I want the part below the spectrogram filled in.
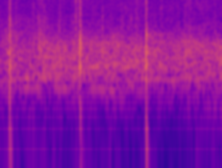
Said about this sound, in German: Komm, wir geben ihm Applaus.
